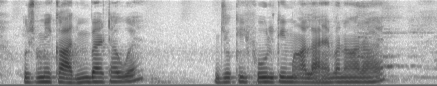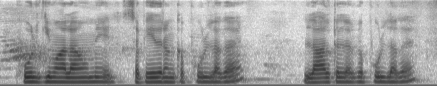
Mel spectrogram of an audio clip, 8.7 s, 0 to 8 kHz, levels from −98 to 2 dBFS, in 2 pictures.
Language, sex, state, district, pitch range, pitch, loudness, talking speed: Hindi, male, Bihar, East Champaran, 155-165 Hz, 160 Hz, -24 LUFS, 205 wpm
